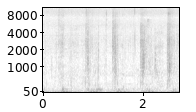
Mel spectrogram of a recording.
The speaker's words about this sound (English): Walking with a 360 mic.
